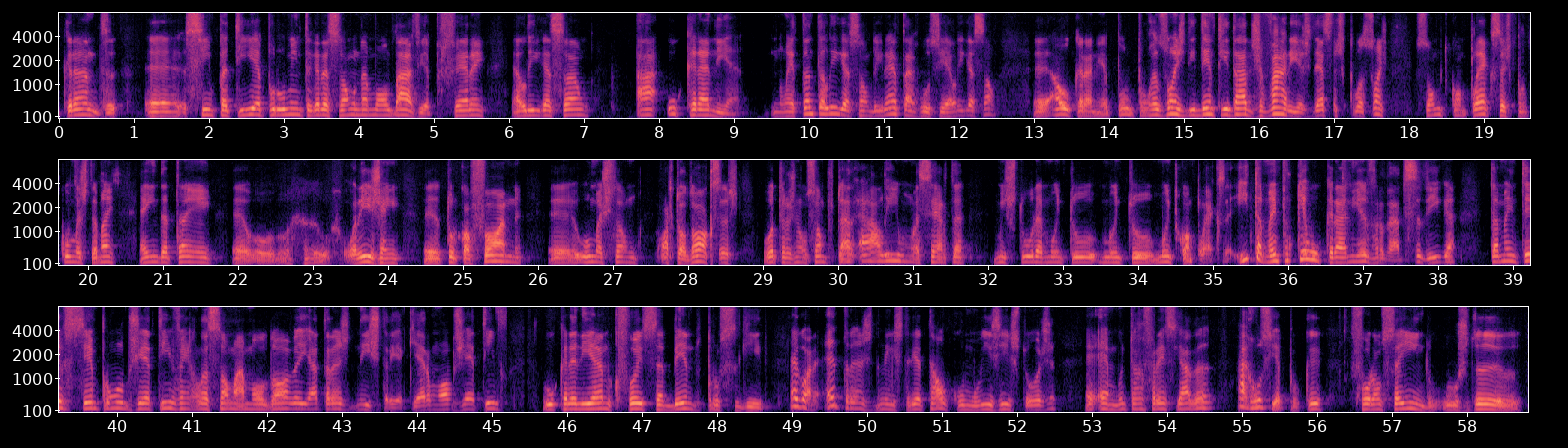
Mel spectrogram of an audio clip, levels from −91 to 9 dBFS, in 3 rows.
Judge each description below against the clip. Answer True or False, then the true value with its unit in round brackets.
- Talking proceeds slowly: True (110 wpm)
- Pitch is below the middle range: False (145 Hz)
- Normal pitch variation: True (3.4 semitones)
